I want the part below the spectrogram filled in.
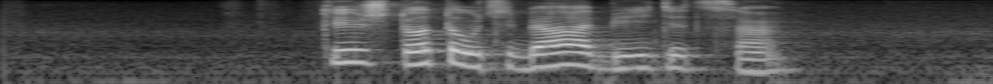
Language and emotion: Russian, sad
